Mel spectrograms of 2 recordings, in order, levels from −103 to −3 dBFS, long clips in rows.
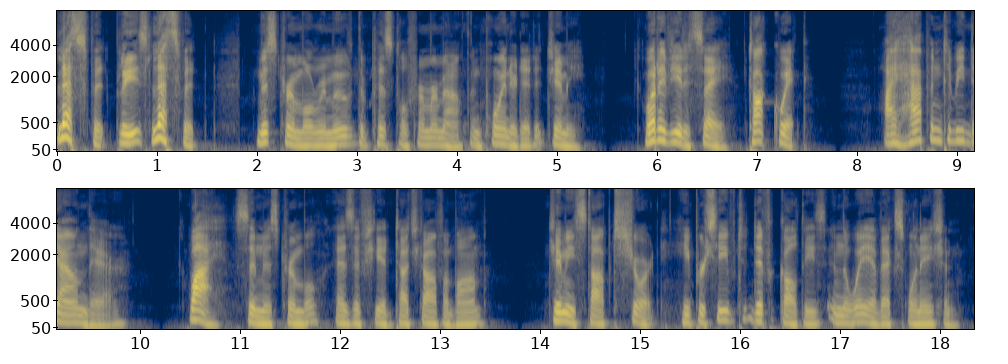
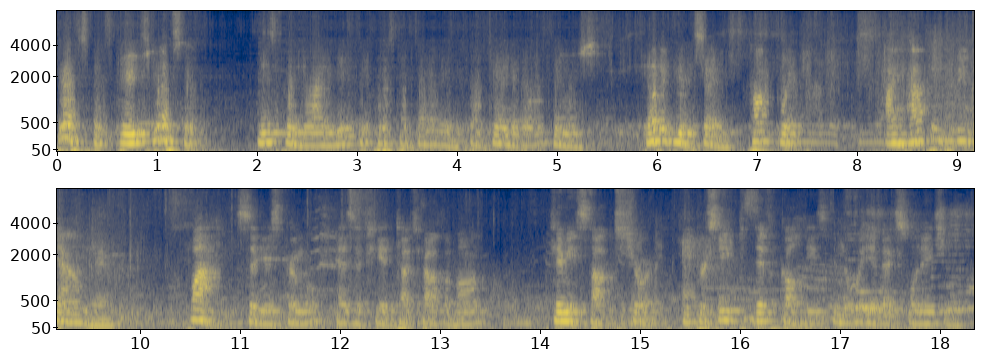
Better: first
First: none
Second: noise reduction (neural separator model SepFormer DNS4)

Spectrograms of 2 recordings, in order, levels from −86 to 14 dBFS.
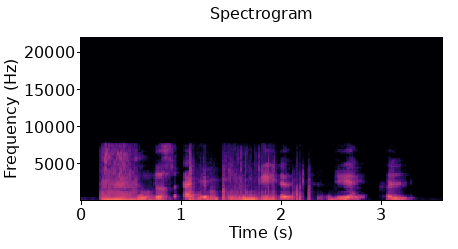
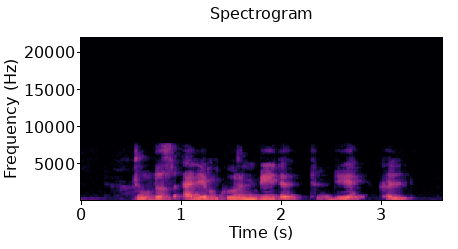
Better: second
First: noise reduction (neural mask model RNNoise)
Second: none

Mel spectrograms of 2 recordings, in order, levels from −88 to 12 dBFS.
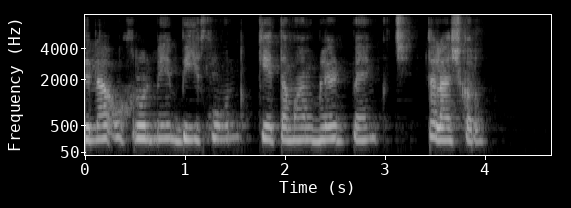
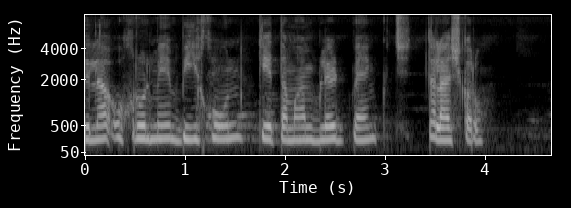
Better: second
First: noise reduction (neural mask model DeepFilterNet 3)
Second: none

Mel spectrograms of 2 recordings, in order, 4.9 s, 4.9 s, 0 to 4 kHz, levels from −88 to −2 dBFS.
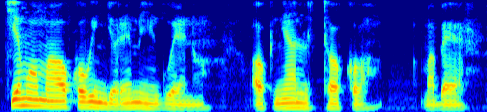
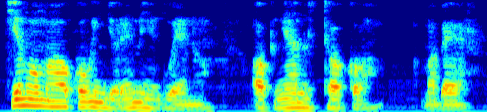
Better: first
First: none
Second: room echo; dies away in 0.2 s

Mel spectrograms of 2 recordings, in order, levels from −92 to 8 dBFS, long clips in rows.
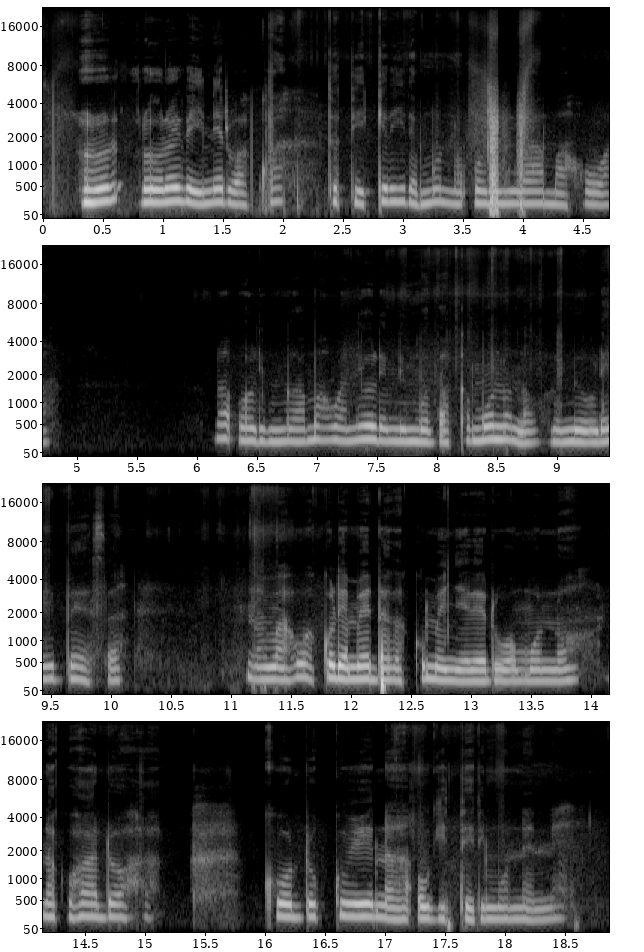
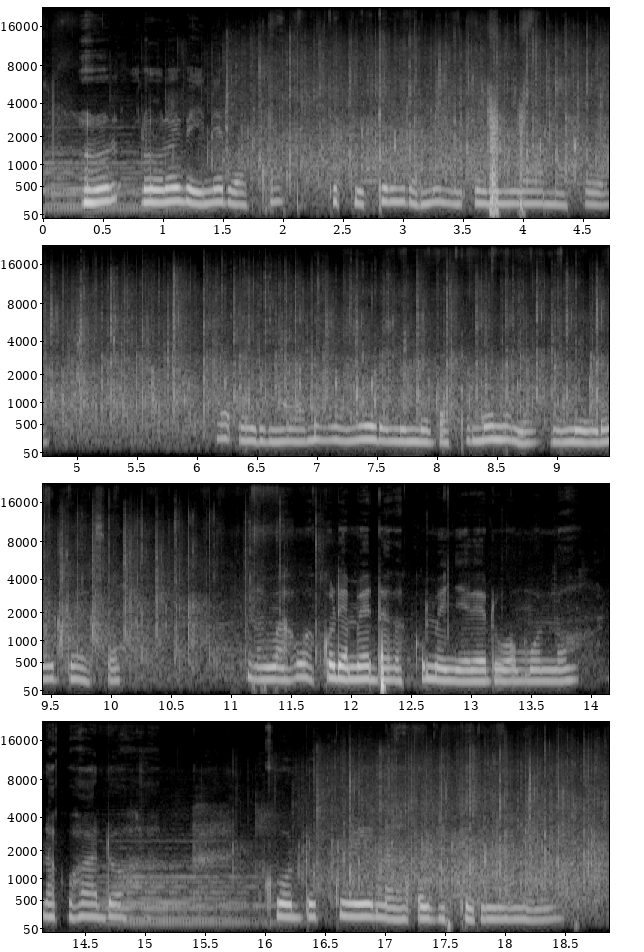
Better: first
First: none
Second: background sound (Applause); 11 dB below the speech

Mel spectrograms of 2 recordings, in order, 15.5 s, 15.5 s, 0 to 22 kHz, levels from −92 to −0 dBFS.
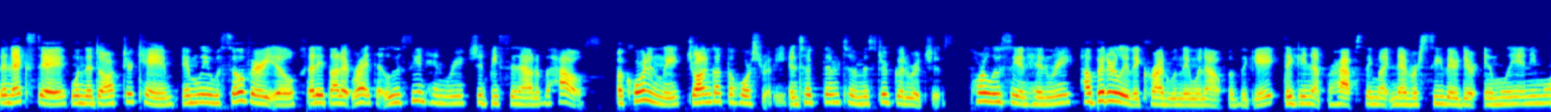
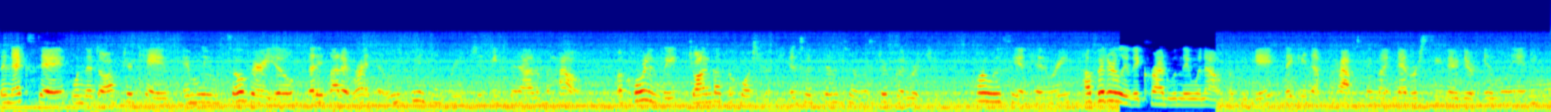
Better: first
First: none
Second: background sound (Microwave oven); 4 dB below the speech // room echo; dies away in 0.2 s

